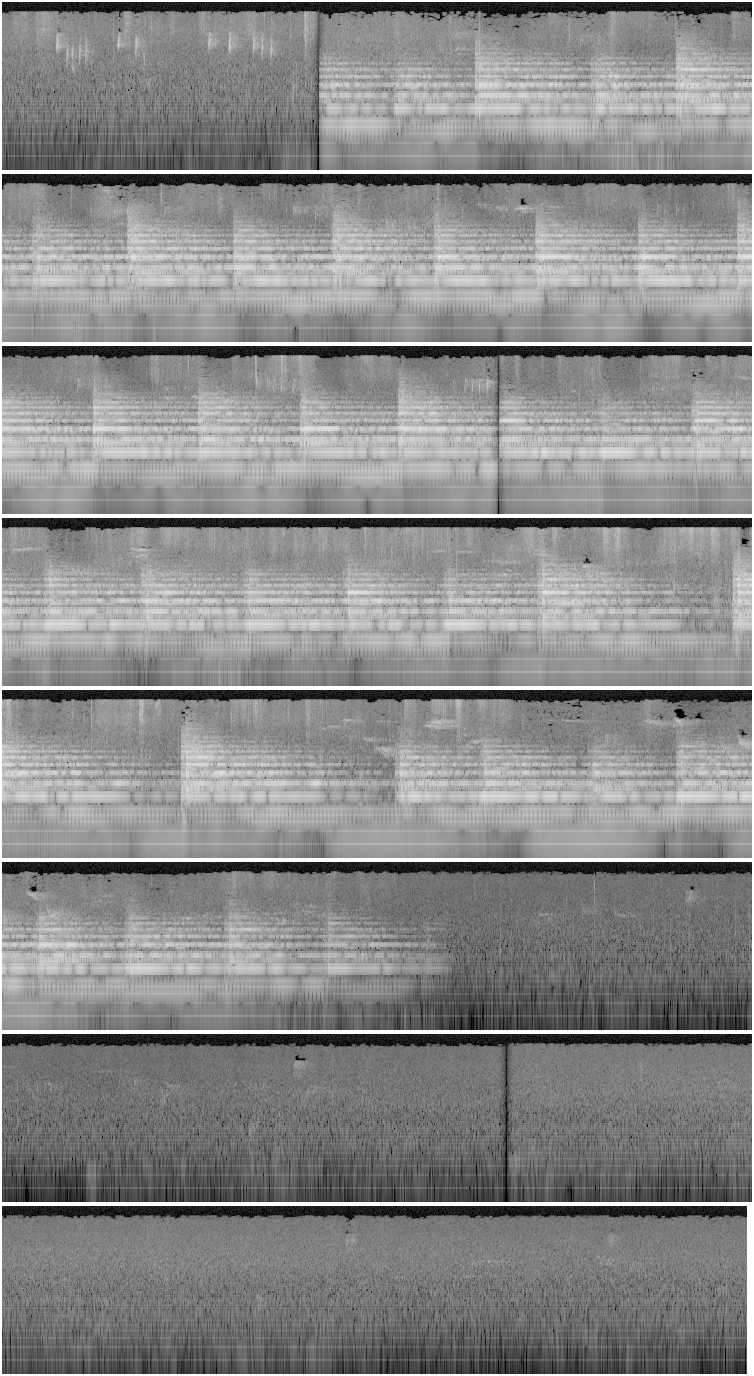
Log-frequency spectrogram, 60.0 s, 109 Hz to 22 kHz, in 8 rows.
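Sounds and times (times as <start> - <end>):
church bell tolling: 3.2 - 42.0.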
